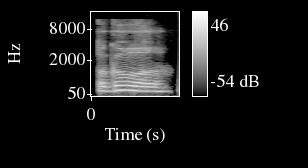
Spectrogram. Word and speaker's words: Bughuul: Bughuul.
